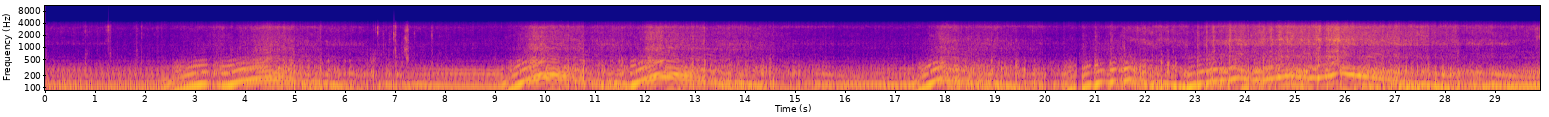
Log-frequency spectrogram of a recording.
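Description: Audi GT5E's inline five-cylinder engine, with its final exhaust section removed, idling and being revved repeatedly. There are a few long pulls that rise and fall back to idle in the first half, then a run of quicker blips near the end.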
